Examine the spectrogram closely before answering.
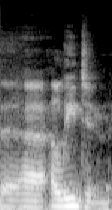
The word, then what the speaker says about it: Allegaeon: No, it's actually a lot easier than you. It's Allegion.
